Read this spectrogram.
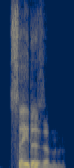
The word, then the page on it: sadism: British English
